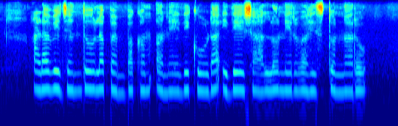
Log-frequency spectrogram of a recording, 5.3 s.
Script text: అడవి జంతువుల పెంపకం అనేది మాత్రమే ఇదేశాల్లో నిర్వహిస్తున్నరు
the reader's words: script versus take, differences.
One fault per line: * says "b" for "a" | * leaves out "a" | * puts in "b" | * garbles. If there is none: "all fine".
* says "కూడా" for "మాత్రమే"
